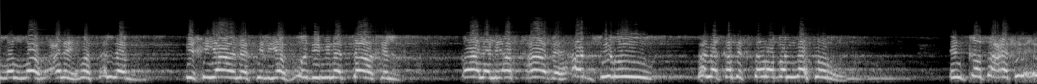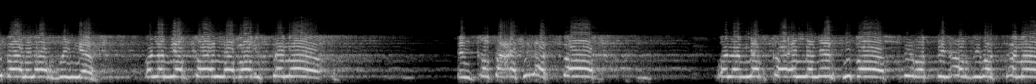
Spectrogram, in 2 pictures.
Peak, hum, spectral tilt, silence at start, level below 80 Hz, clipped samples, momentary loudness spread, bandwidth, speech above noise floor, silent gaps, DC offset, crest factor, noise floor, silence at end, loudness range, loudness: -4 dBFS; none; -4.5 dB/octave; 0 s; -68 dBFS; under 0.1%; 15 LU; 8 kHz; 30 dB; none; under 0.1%; 12 dB; -45 dBFS; 0 s; 3 LU; -15 LUFS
